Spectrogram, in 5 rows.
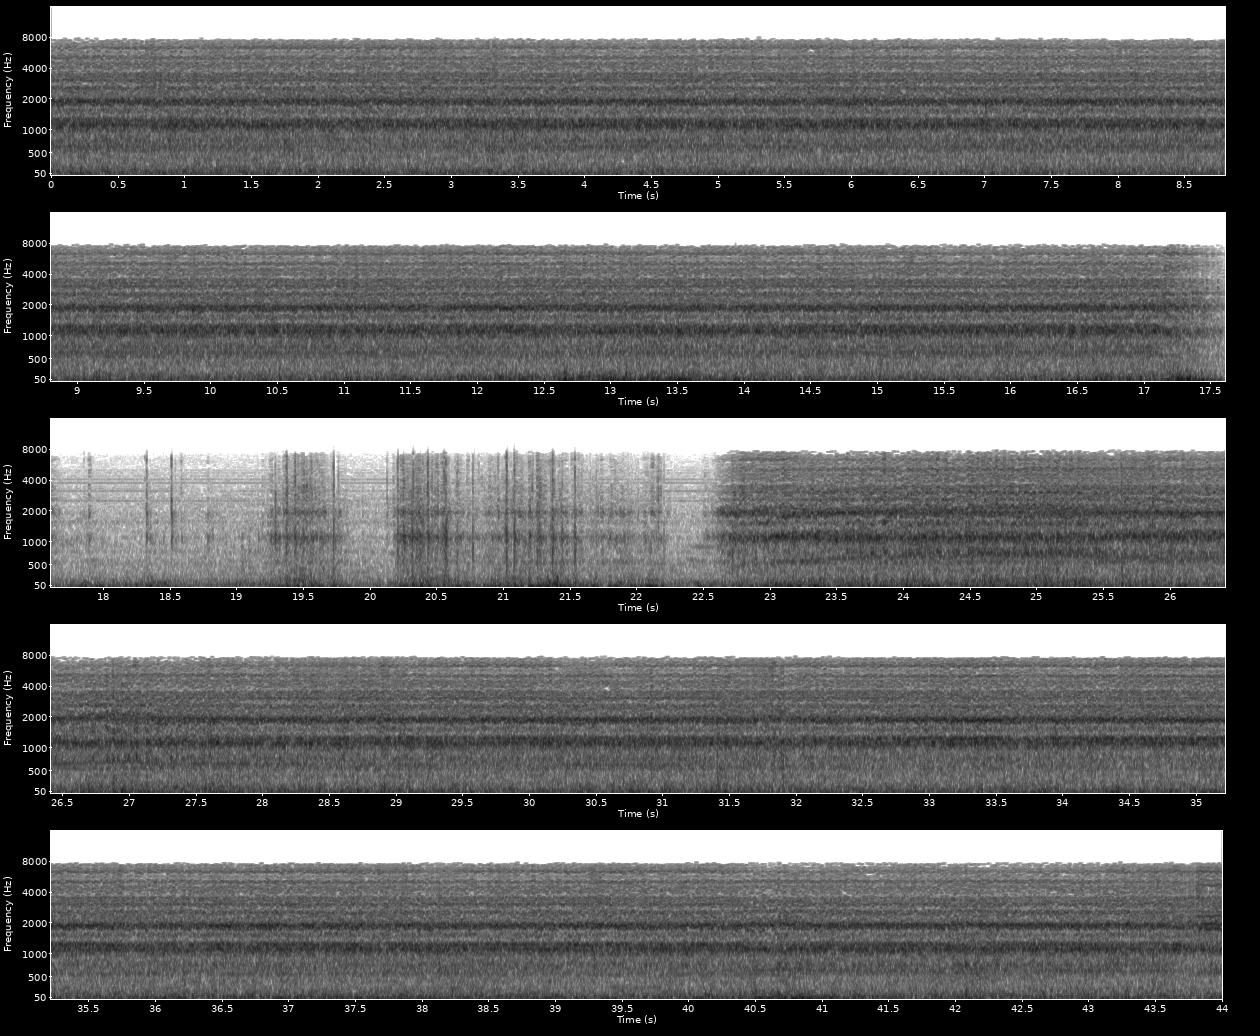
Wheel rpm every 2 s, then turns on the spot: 160, 160, 160, 160, 160, 160, 160, 160, 100, 10, 20, 100, 160, 160, 160, 160, 160, 160, 160, 160, 160, 160.
18-22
